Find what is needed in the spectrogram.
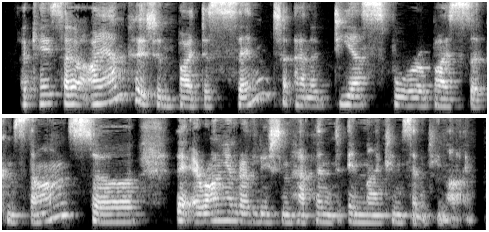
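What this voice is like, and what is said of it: British accent. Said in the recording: “you've got a British accent... The British accent came because when I was 7, my sisters and I went to boarding school in the UK”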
